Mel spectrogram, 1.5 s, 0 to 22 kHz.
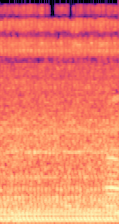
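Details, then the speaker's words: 2017 Troy-Bilt Storm Tracker 2690 XP snow blower after carburetor replacement (part 951-15236), choke off: a steady, even low-speed putter with no surging. Normal low idle after the fix. "there it is running nice and smooth uh choke is off no more surging running nice and smooth the throttle is smooth low"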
